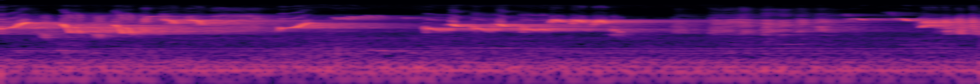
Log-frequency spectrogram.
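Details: Asian brown flycatcher singing actively, used as a lure for catching birds and as a song tutor for other songbirds: a busy, high run of short whistled slurs and chirps, some notes held then dropping, with quick changes throughout.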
